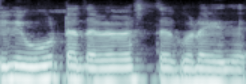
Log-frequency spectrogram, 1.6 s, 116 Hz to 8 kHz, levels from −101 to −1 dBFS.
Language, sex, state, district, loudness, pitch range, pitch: Kannada, male, Karnataka, Dakshina Kannada, -13 LUFS, 125-145 Hz, 130 Hz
